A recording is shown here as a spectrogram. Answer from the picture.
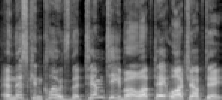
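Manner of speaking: high, loud formal sign-off; mock segment announcer. Host concluding the Tim Tebow update, mock announcer. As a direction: announce the ending with mock ceremony.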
